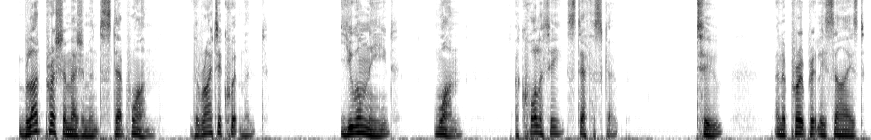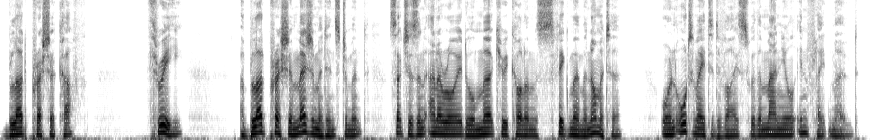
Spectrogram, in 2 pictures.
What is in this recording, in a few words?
Narration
